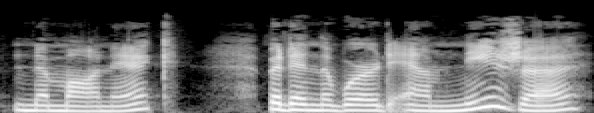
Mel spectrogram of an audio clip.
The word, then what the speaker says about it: mnemonic: The M is silent in mnemonic, but in the word amnesia, it gets pronounced as the end of the syllable M.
